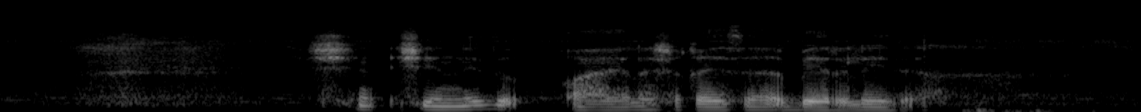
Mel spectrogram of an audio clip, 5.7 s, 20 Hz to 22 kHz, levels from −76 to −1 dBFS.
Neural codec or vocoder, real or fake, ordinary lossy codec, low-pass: none; real; none; none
